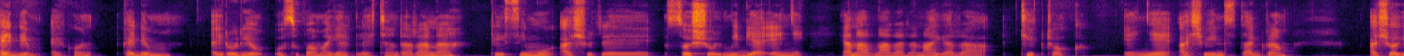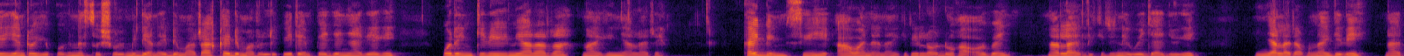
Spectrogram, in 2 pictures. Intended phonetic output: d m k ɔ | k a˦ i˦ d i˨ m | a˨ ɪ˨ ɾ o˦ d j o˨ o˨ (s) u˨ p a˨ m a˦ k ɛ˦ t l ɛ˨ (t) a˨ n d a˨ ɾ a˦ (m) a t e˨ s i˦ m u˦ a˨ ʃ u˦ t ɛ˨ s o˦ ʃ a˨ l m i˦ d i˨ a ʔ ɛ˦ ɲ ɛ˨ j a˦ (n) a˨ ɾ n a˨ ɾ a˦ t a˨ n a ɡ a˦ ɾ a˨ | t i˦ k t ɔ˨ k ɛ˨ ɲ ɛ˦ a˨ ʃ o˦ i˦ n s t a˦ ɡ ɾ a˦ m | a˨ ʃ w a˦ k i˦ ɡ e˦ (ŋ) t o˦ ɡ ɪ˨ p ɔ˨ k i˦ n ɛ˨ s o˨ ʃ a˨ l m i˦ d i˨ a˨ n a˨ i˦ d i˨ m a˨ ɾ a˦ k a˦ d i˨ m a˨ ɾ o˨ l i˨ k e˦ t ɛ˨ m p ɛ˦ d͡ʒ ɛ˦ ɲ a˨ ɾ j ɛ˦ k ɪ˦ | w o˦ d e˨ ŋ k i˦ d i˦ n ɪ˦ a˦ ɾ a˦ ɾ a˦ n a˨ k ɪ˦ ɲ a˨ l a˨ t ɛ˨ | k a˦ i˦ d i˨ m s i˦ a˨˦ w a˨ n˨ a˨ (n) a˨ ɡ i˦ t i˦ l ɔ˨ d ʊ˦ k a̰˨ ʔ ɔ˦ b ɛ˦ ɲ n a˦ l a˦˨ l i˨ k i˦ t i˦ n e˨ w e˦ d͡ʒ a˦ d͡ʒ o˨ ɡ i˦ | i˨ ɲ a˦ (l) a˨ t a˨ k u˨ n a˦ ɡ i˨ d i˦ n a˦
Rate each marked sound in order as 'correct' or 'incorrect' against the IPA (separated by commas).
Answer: correct, incorrect, incorrect, correct, incorrect, correct, correct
